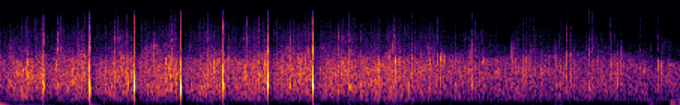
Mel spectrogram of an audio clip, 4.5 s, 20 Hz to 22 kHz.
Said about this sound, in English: And we've had 45 people raise their hand and say they want to trust Jesus for the first time. You can clap.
